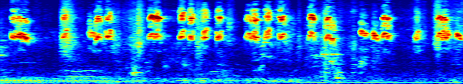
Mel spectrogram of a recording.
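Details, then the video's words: Juvenile red-whiskered bulbul, used to lure birds for trapping: rapid scratchy chirps in irregular clusters, some notes sharper and whistled, keeping up without a break. "Tiếng Chim Chào Mào Con Hót Rất Chuẩn Để Bẫy"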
